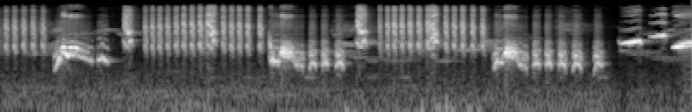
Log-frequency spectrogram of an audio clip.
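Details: White-rumped shama singing as a lure to rouse another shama: rapid rattling bursts alternate with slurred whistled phrases, then clear rising whistles near the end, loud and varied throughout.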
